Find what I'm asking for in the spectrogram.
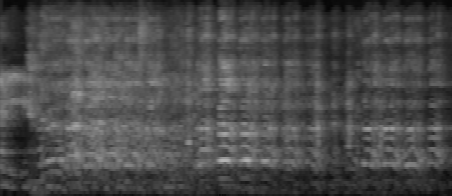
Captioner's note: laughing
